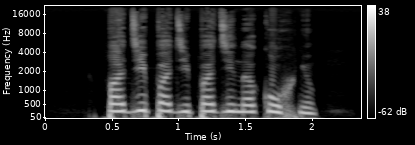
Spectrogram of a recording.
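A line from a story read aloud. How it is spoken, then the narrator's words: Quick whisper. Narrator (Russian): быстро зашептал Остерман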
